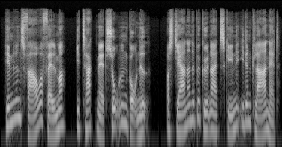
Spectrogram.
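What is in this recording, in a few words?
Danish, Denmark; iOS Sounds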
